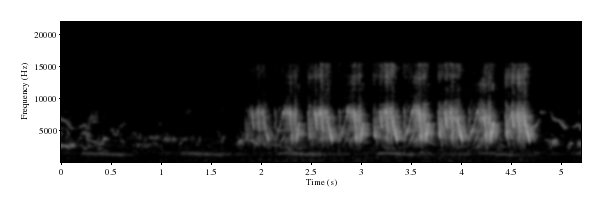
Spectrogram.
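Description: Wild birds calling in hillside forest: one bird repeats a short, curved whistled note about every half second, and from about two seconds in a rapid, high chirping chatter joins for a couple of seconds, then stops.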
